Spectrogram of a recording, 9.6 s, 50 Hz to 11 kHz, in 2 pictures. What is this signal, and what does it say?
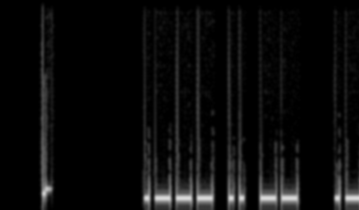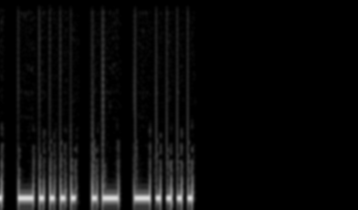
Morse code, heard as a keyed tone, about 17 wpm, 700 Hz. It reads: JIM A6A6
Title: CWT Exchange 17wpm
